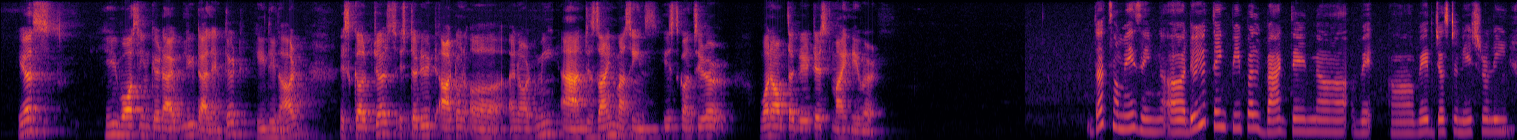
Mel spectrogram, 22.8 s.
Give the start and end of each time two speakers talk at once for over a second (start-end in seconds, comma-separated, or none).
none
